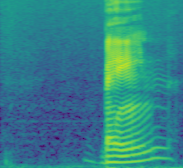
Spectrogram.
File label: "ben", Hebrew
